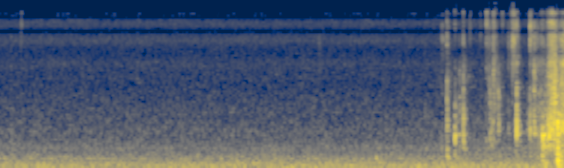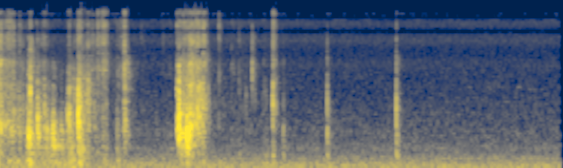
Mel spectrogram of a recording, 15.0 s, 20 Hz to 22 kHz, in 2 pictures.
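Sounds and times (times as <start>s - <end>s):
book pages rustling: 6.0s - 11.4s.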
